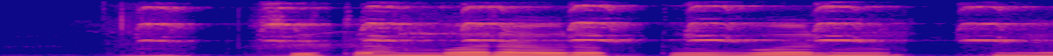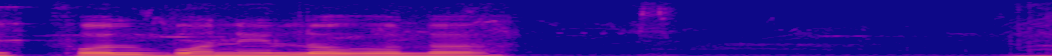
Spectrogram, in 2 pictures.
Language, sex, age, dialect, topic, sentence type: Bhojpuri, female, 18-24, Western, agriculture, statement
